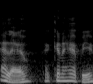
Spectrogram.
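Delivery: attempted standard British accent. Speaker showing their attempt at a regular British voice. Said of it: "I can't do a regular British voice".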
